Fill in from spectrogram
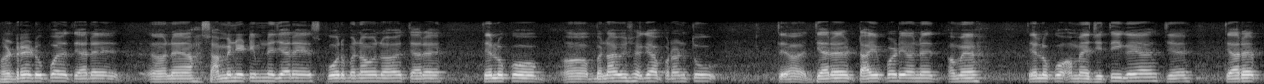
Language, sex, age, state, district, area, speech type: Gujarati, male, 18-30, Gujarat, Ahmedabad, urban, spontaneous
